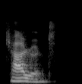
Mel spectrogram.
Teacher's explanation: you are basically dropping the O sound completely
